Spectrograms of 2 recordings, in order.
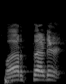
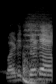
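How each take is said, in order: First: The word is said as two syllables, 'birthday'. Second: The word is mangled into extra syllables, 'baditade'. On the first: The speaker calls it right. "ಅದ happy ಬರ್ತ್ಡೇ" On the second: The speaker calls it wrong. "ಬಡಿತಡೆ ಅಲ್ಲಪ್ಪ"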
